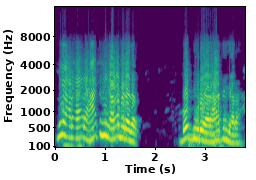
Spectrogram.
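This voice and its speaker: Walking through a busy indoor livestock expo hall, a male vlogger from Pakistan chats casually, repeats himself and jokes with the animals and people passing by. He talks fast in a very high, animated voice. The highs are cut off.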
